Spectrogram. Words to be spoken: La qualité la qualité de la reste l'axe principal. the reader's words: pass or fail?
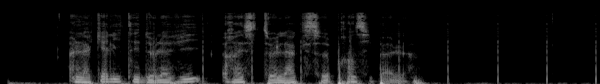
fail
